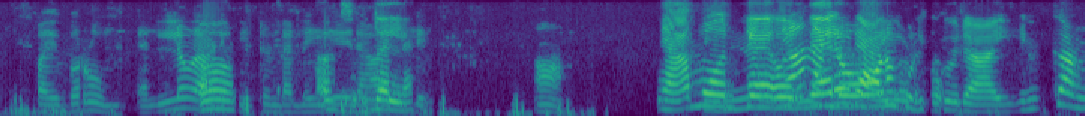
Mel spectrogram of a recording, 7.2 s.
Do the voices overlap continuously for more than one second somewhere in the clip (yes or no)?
yes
